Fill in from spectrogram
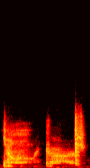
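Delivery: barely voiced, slow whisper; overwhelmed whisper. Real, not acted. Overwhelmed, starting hard personal news.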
